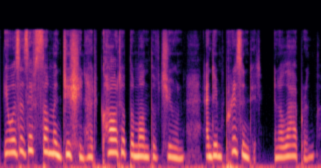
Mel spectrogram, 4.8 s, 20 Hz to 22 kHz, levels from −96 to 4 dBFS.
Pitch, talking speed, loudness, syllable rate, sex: 235 Hz, 235 wpm, -15 LUFS, 6.2 syllables/s, female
